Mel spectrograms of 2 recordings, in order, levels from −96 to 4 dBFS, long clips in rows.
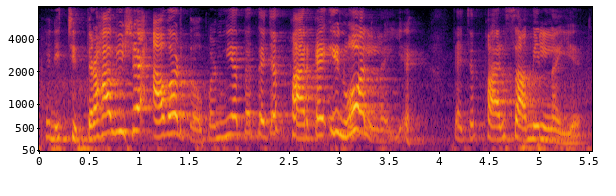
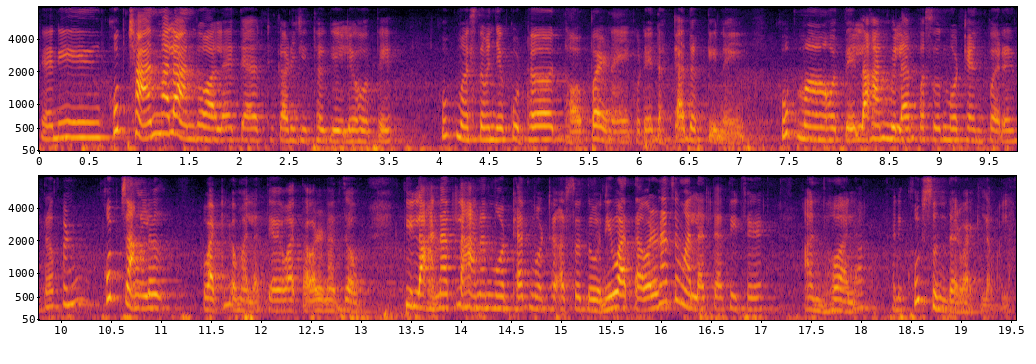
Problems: none marked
